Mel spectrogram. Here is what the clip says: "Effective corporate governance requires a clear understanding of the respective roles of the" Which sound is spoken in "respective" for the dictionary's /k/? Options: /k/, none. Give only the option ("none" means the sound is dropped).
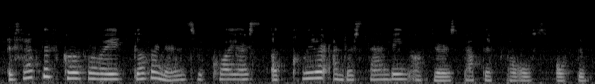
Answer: /k/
